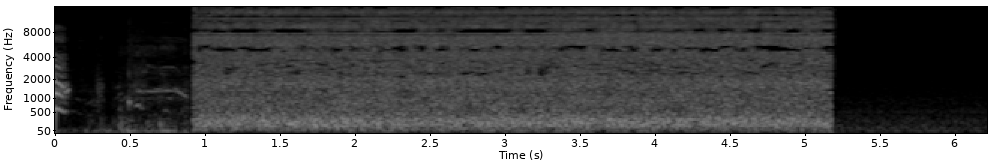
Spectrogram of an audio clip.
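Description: Water rushes steadily over a weir.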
